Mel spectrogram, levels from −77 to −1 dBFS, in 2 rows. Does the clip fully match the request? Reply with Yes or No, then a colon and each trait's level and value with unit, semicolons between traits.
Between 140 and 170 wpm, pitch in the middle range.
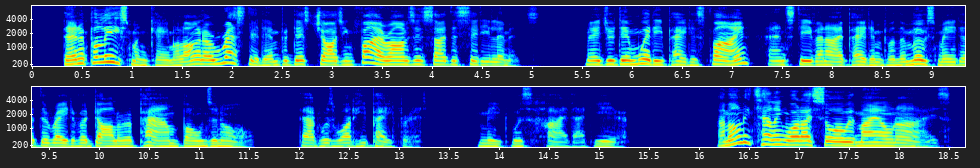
No: fast, 205 wpm; medium, 155 Hz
